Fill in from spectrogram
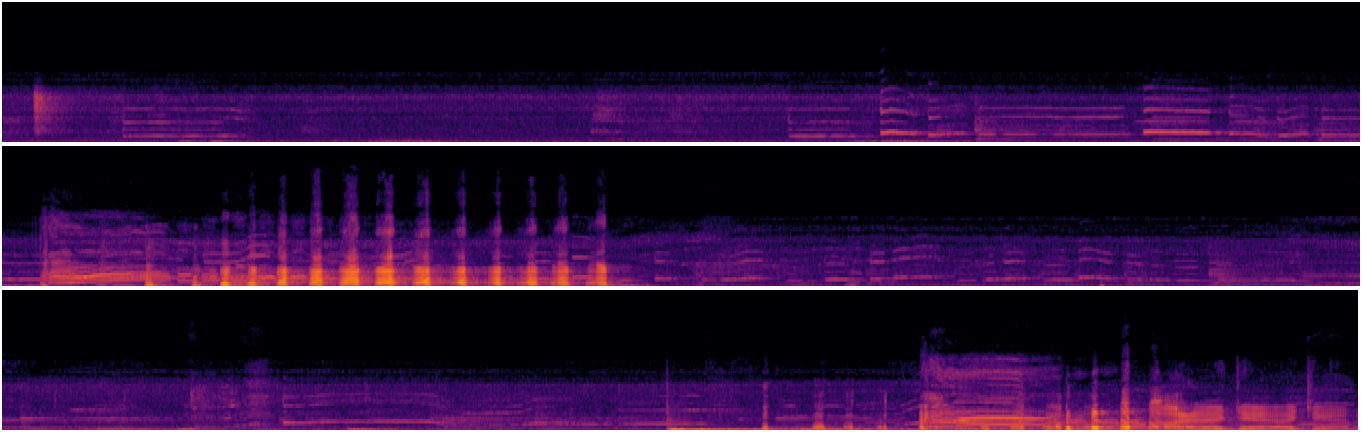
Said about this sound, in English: So he's going to play some classical music on the slide whistle.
